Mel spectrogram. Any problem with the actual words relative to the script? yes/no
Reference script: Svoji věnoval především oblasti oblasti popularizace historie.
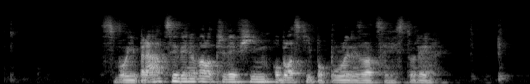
yes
